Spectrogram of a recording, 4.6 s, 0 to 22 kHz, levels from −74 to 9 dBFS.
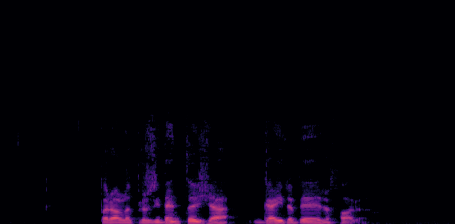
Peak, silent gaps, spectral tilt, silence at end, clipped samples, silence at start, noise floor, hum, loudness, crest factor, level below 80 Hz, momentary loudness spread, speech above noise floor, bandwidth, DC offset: -12 dBFS; none; -6.5 dB/octave; 0.95 s; under 0.1%; 1 s; -74 dBFS; none; -30 LUFS; 18 dB; -66 dBFS; 10 LU; 44 dB; 11 kHz; under 0.1%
